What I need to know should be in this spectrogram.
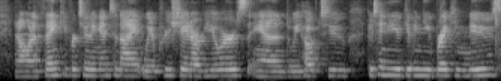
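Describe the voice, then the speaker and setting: A woman talks at a fairly quick pace with hardly any pauses, in a monotone, flat intonation. Her voice is fairly high, with noticeable background noise. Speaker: online news vlogger. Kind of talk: casual monologue.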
